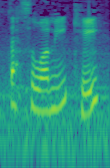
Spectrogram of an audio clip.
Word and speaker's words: Thessaloniki: I've got an EasyJet to Thessaloniki.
